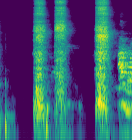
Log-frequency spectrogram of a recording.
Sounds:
Sniff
